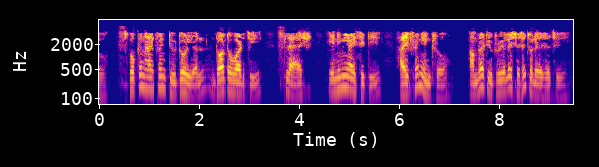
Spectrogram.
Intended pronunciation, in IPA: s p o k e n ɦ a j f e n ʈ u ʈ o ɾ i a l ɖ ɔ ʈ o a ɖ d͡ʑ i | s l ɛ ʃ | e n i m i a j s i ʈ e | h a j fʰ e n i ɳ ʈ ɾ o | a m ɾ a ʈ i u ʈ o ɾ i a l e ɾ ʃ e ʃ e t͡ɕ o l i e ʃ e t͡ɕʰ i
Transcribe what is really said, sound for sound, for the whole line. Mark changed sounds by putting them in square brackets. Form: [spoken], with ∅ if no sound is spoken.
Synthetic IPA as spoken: s p o k e n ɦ a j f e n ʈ u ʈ o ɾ i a l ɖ ɔ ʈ o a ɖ d͡ʑ i | s l ɛ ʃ | e n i m i a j s i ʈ [i] | h a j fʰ e n i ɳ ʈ ɾ o | a m ɾ a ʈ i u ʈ o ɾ i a l e ɾ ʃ e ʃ e t͡ɕ o l [e] e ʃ e t͡ɕʰ i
